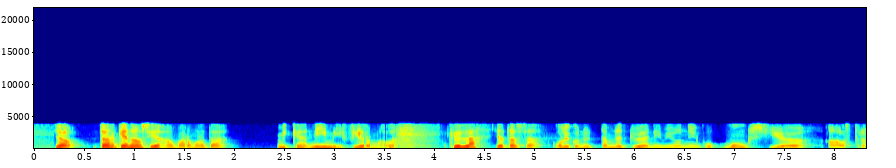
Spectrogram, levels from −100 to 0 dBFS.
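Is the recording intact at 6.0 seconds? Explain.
Yes, at 6.0 seconds the speech is intact, carried through a call path whose narrowband sound, with nothing above 4 kHz, fits a 64 kbps G.711 mu-law telephone codec.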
